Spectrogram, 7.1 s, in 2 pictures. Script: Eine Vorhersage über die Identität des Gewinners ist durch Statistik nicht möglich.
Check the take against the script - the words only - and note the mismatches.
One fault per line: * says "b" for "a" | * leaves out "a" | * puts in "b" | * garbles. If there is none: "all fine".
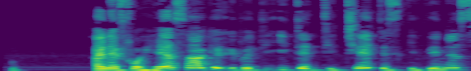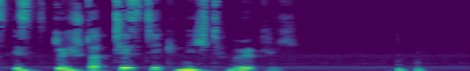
all fine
